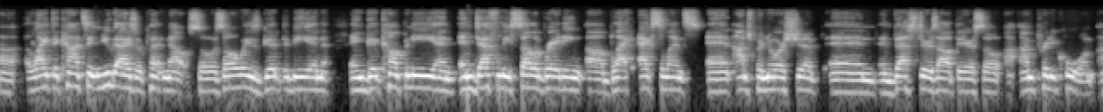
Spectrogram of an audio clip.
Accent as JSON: {"language": "English", "town": "Philadelphia", "region": "Pennsylvania", "country": "United States", "tie": "born or raised there", "said": "So I grew up in Philadelphia, 6 siblings, single parent household. My mother raised us."}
